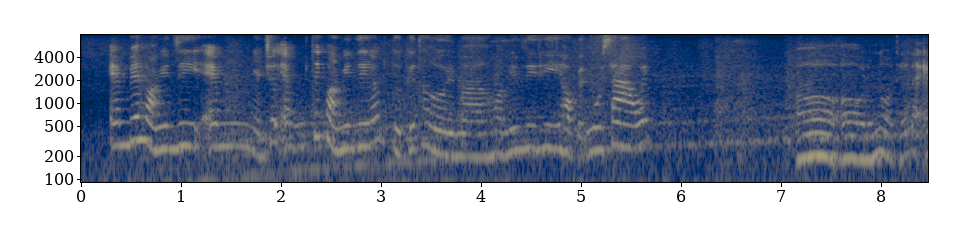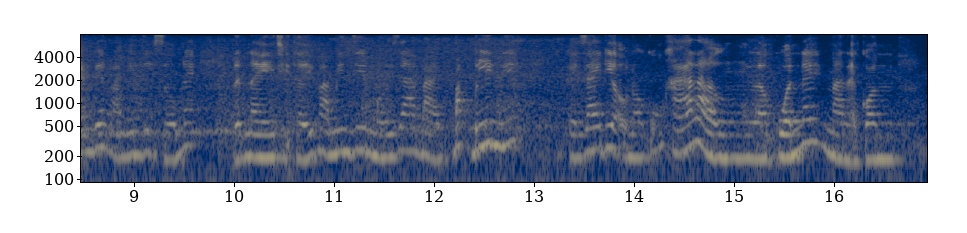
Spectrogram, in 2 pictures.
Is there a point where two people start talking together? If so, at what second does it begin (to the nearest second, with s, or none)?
none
